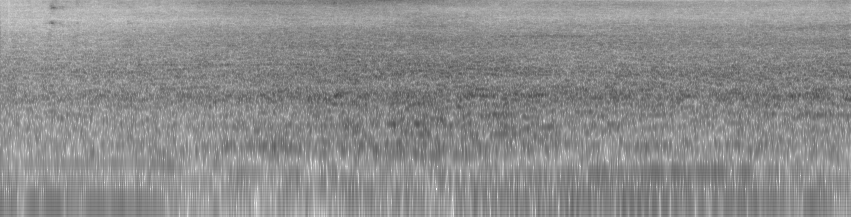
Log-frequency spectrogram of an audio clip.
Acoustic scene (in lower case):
street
